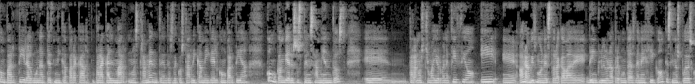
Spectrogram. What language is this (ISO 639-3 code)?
spa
